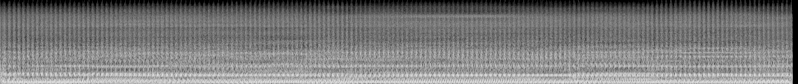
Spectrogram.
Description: formula 1 v8 engine

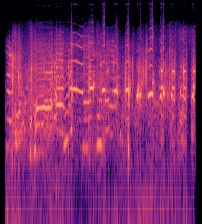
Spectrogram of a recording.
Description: parrot and squirrels joyf

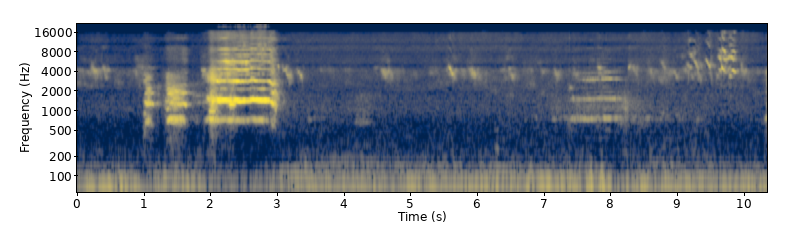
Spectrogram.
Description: ai chicken garden, farm

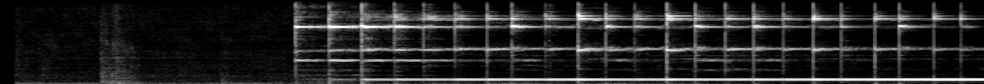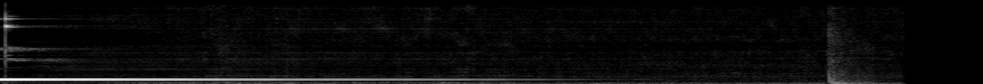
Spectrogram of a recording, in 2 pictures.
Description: the sound of a doorbell, household

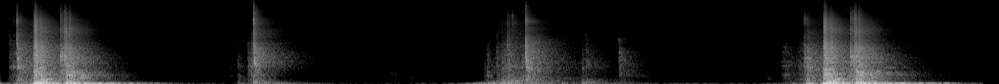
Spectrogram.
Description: several heavy doors shut

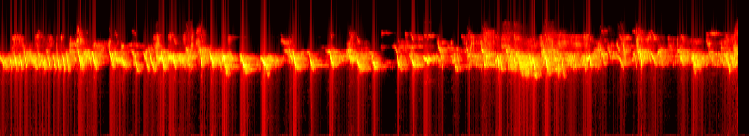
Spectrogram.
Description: birdsong with bats

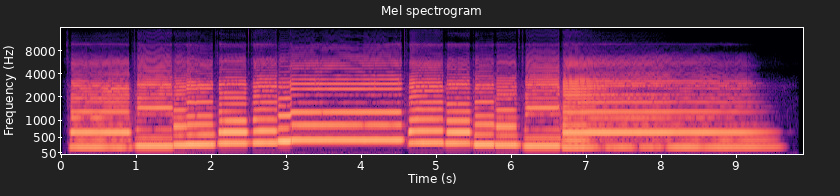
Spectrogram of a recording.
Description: tenor saxophone

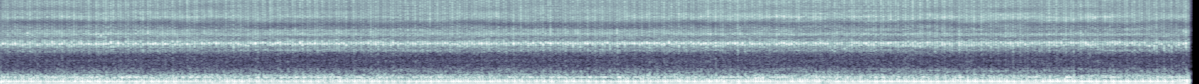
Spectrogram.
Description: the sound of an idling, engine

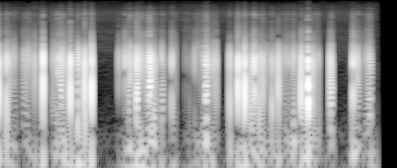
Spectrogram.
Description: a cracking instrument, string instrument

